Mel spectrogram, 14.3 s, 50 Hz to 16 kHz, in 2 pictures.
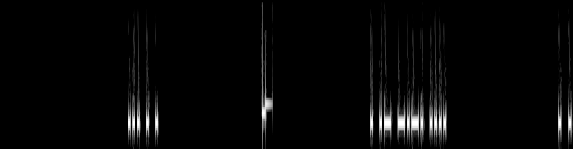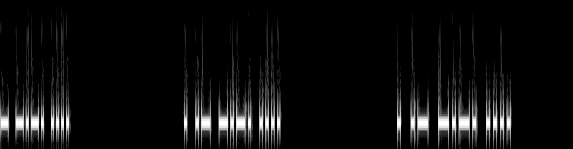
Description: Morse code, heard as a keyed tone, about 36 wpm, 700 Hz. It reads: SEE EACH EACH EACH EACH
